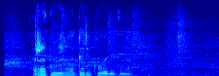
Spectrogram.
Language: Russian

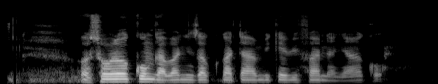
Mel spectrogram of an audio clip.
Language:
Ganda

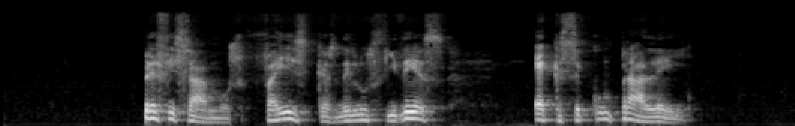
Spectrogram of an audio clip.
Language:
Galician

